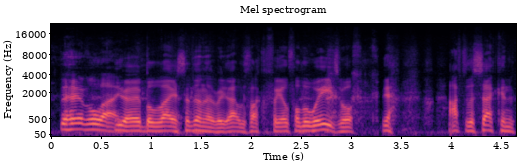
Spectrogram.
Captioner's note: laughs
